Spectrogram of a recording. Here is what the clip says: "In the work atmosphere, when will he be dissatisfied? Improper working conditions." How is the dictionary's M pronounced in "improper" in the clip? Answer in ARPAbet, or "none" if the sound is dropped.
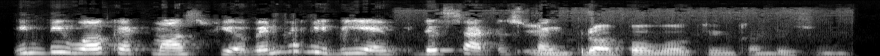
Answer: none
